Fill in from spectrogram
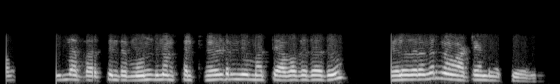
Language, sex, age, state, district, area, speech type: Kannada, female, 45-60, Karnataka, Gulbarga, urban, conversation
